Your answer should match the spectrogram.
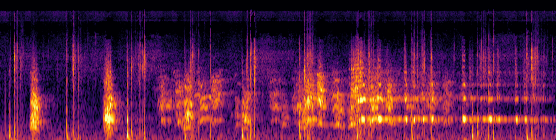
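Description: A dog barking, two sharp barks early and more in the middle, then a long held howl through the last three seconds.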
